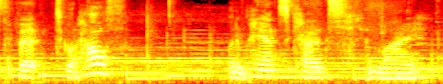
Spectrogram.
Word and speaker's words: Howth: Okay, this is the fit to go to health.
